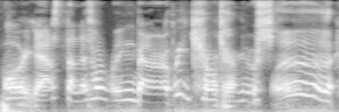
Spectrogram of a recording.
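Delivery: creepy, gloating monster voice; put-on villain gloat; Mouth of Sauron. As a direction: act a gross creature taunting the enemy. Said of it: "so he's like".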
